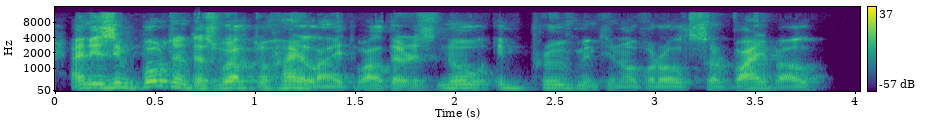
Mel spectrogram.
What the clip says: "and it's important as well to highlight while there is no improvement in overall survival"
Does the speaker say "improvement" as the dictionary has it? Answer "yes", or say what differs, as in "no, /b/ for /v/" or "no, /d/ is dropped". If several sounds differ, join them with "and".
yes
